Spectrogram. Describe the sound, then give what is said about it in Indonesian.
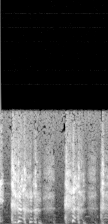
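Harsh coughing from someone standing in a marching line during drill. It comes in two clusters of several short, throaty coughs with a brief pause between them. “Hei, kenapa ini? Baris kok pakai batuk-batuk segala?”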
